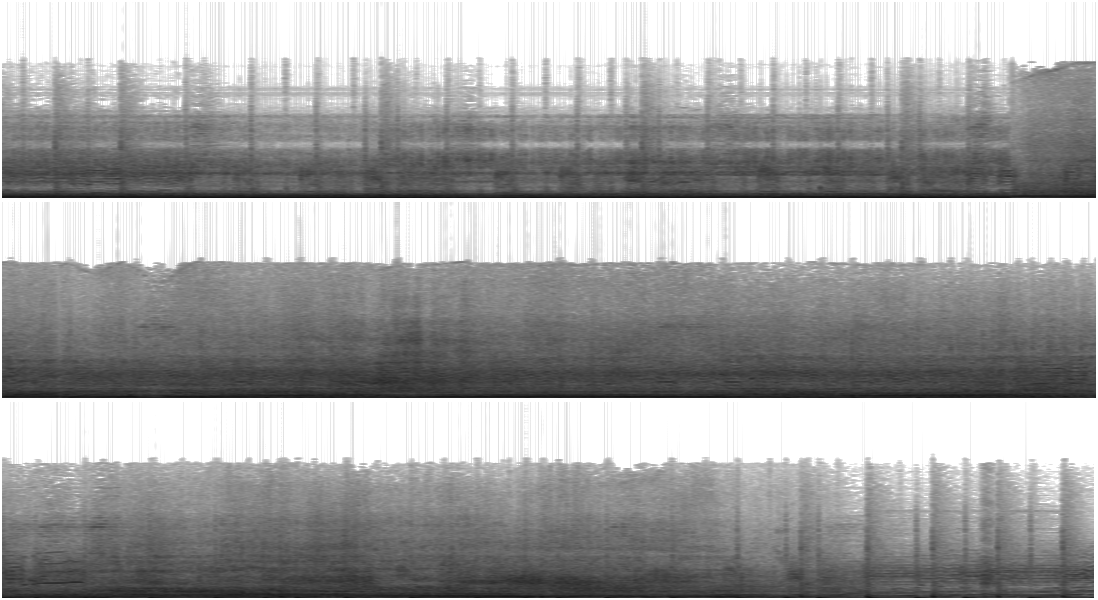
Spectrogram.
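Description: Diesel pickup trucks running hard under load, as one tows a stuck truck out of snow on a chain, with music mixed in. About ten seconds in, the sound changes suddenly to a rougher, noisier mix of engine revving and wheel spin.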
